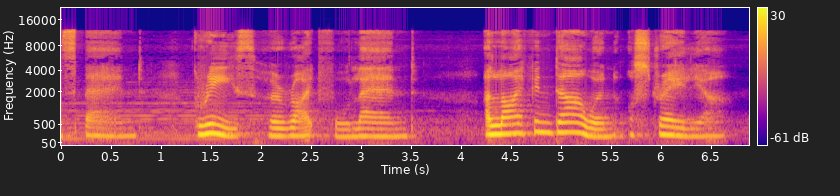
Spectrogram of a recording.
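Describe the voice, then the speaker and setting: A woman talks at a very slow pace with ordinary pitch variation while music plays in the background. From Australia. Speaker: artist. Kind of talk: poetry reading.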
